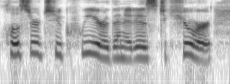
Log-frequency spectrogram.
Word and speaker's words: cuir: Now, it's actually pronounced closer to Cuir than it is to Cuir, but it has like a French sound to it, and I can't do that sound.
